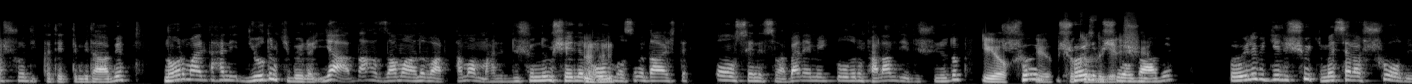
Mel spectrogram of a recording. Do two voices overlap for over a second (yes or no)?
yes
